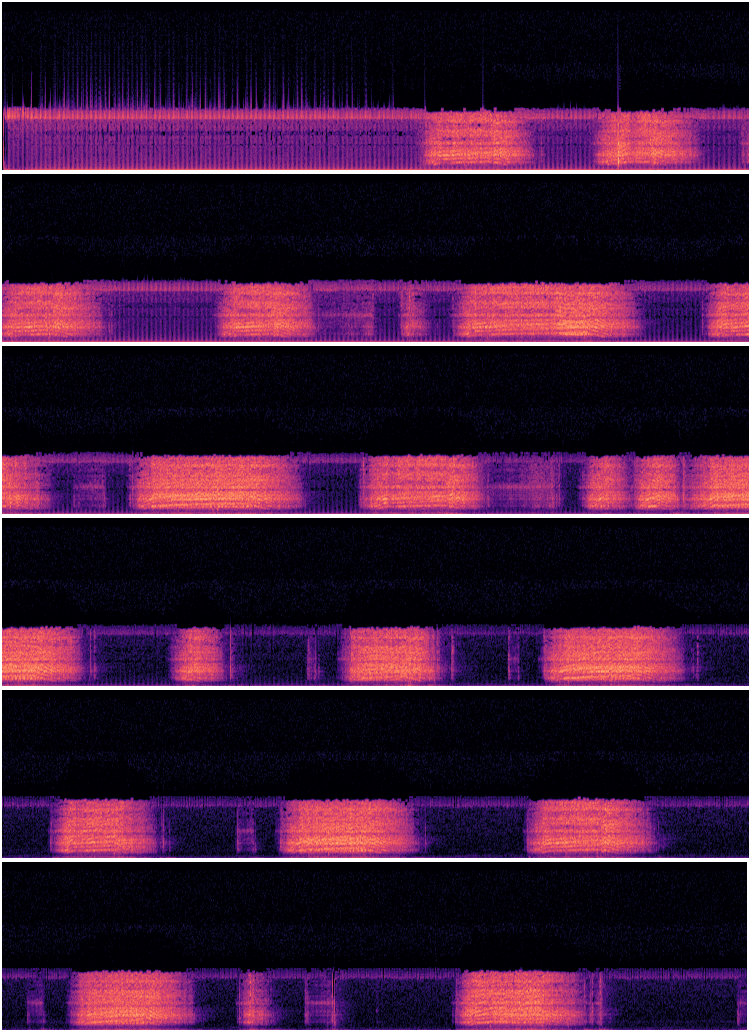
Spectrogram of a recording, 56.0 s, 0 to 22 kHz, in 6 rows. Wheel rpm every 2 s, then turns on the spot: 0, 0, 40, 50, 40, 20, 40, 50, 70, 30, 100, 60, 30, 60, 50, 10, 50, 70, 10, 50, 50, 20, 50, 20, 40, 0, 70, 0.
24-26 32-34 48-50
